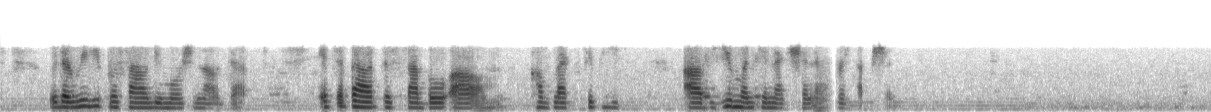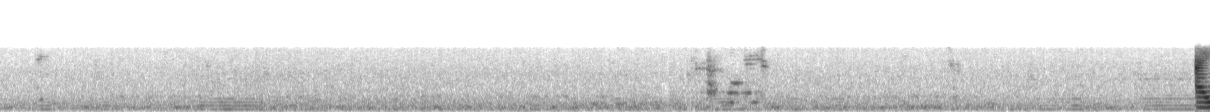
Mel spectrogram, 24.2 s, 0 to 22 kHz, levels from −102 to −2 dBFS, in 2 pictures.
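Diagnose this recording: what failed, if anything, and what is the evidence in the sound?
Codec stage: the speech was squeezed through Speex at a low rate, which fits about 11 kbps, leaving too few bits for excitation, so the whole clip sounds plainly hoarse and noisy.

Network stage: VoIP packet loss concealed by the speech codec at 4.93–5.05 s, 8.19–8.37 s and 18.74–19.07 s. The decoder stretched its last pitch and filter into a fading buzzy tone or coloured noise, and the sound stays weak briefly afterwards.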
